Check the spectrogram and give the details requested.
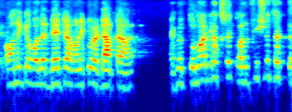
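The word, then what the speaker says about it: data: তুমি ডাটা এবং ডেটা দুইটাই বলতে পারো, কিন্তু এটার অ্যাকচুয়াল উচ্চারণ হচ্ছে এই যে ছোট্ট করে ই, ডেটা।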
